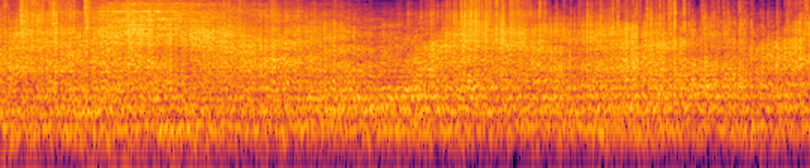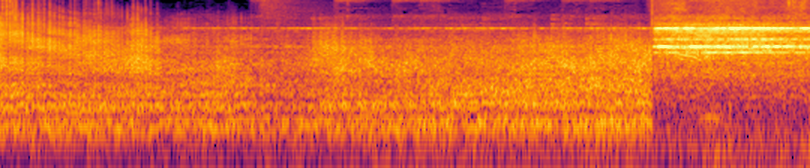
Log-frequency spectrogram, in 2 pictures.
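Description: A jet engine roars loudly overhead.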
